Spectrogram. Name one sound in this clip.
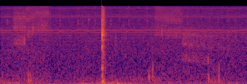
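A sword strikes a creature with a sharp hit.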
